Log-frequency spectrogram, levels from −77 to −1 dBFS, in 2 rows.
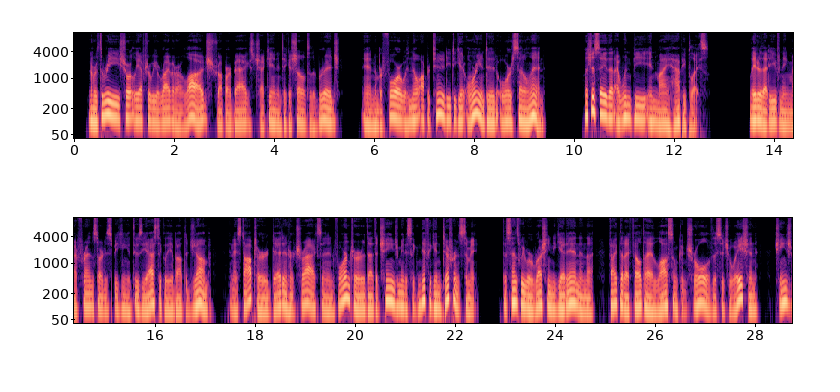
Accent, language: American, English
